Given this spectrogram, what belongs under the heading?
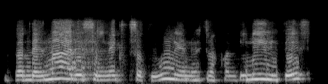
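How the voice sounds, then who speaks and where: A woman with a Rioplatense Spanish accent giving a thoughtful, earnest talk at a book presentation, often pausing on "eh" fillers. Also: mid-range voice, fairly even intonation, poor audio. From Río de la Plata region. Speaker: prologue writer speaking at a book presentation.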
